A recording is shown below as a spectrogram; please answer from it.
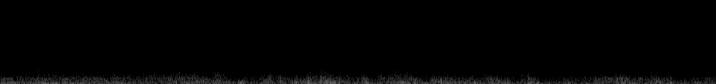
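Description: Long red-painted nails scratch and rub a fluffy grey-white synthetic fur windscreen on a black Blue Yeti USB microphone, directly over the capsule. The result is a steady, muffled, low rumbling rustle, almost all of it deep bass with very little high end, similar to wind buffeting a microphone.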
